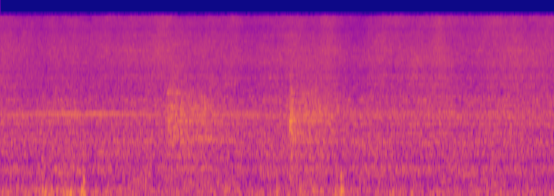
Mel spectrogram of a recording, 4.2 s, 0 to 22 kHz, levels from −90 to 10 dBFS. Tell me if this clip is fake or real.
fake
